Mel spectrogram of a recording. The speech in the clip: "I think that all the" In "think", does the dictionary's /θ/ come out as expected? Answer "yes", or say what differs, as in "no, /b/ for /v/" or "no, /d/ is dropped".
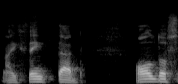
yes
